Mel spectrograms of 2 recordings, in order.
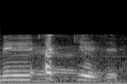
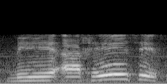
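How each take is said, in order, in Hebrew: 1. המילה השנייה מתחילה בצליל כ' דגושה. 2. המילה השנייה מתחילה בצליל כ' רפה. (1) "לא אומרים מהכסף" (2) "נסוג אחור אבל הכף רפה"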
